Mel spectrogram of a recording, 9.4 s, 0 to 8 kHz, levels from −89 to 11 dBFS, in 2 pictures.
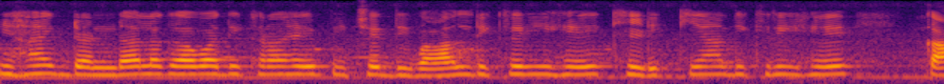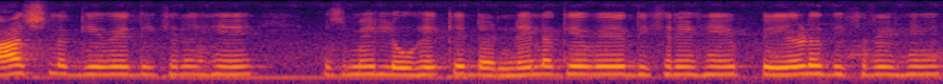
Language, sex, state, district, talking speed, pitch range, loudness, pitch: Hindi, female, Maharashtra, Aurangabad, 230 wpm, 240-250 Hz, -19 LUFS, 245 Hz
